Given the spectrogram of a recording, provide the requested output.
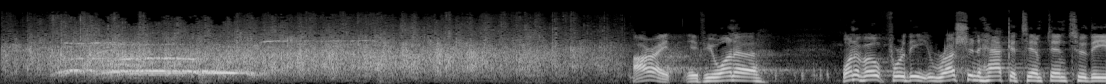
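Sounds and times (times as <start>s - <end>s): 
crowd applauding: 0.0s - 6.3s
crowd cheering and whooping: 0.5s - 4.4s
speech: 6.3s - 7.8s, 8.4s - 11.0s.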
